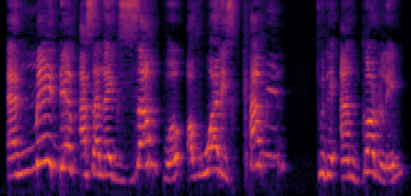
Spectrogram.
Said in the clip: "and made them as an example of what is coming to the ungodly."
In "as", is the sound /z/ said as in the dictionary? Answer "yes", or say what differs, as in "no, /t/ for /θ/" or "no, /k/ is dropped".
no, /s/ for /z/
